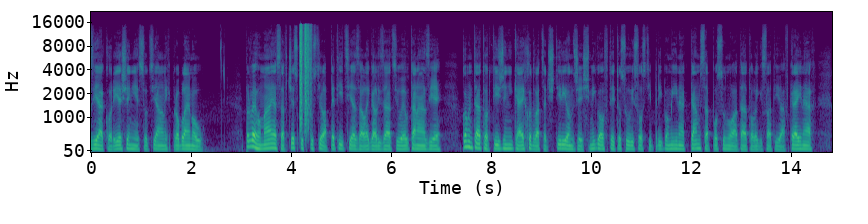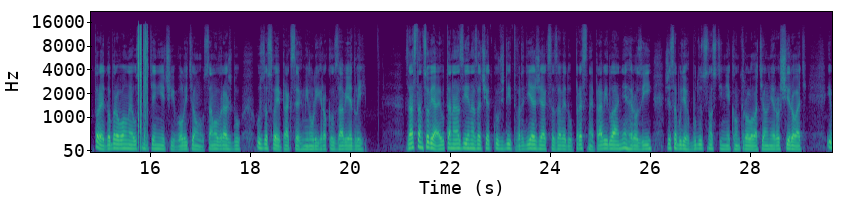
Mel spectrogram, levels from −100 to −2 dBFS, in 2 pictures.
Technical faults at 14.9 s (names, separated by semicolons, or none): none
